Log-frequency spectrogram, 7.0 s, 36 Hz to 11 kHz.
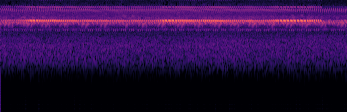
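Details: Crickets and bell crickets singing in Narita, Chiba Prefecture, Japan, recorded on a TASCAM Portacapture X8: a louder, clear pulsed bell-like trill swelling in three bursts over a steady high insect drone, ending abruptly.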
